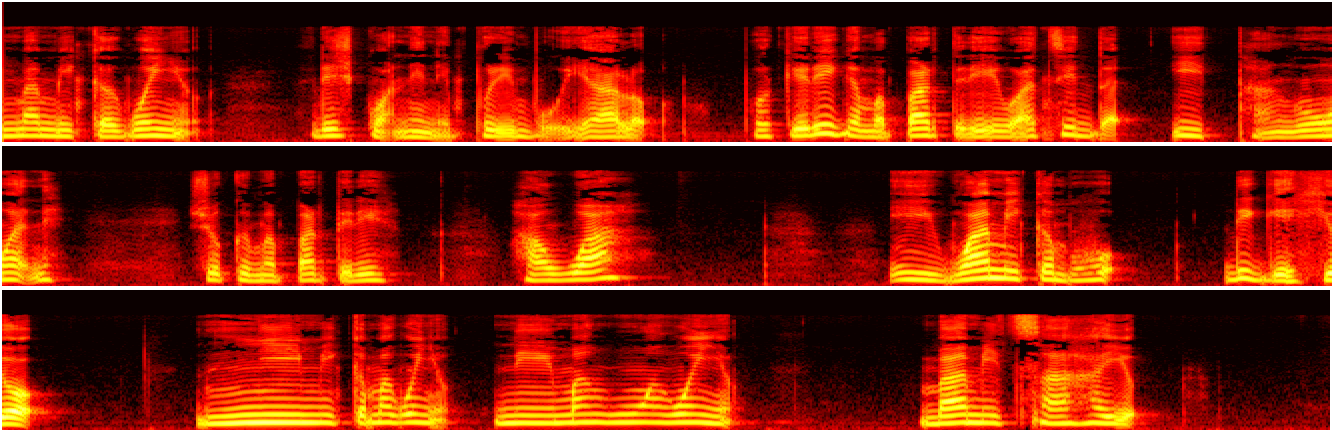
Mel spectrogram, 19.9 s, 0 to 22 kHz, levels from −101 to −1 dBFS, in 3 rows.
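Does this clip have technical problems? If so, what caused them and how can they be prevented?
No, there are no technical problems in this speech recording.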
